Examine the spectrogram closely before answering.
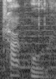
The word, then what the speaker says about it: ঠাকুর: সেখানকার মৎসজীবী সম্প্রদায় তাদেরকে ভক্তি ভরে ঠাকুর বলে সম্বোধন করতে শুরু করে। ব্রিটিশরাই ঠাকুর শব্দটিকে তাদের উচ্চারণে ট্যাগোর হিসেবে বিশ্বব্যাপী পরিচিত করে তোলেন।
